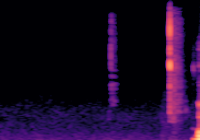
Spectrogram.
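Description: Near silence on a video-call line, broken by a faint click about halfway through and a sharper click near the end, just before a man starts speaking.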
